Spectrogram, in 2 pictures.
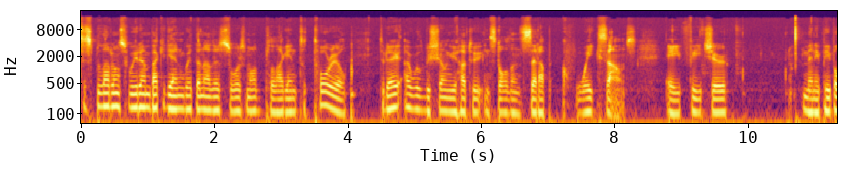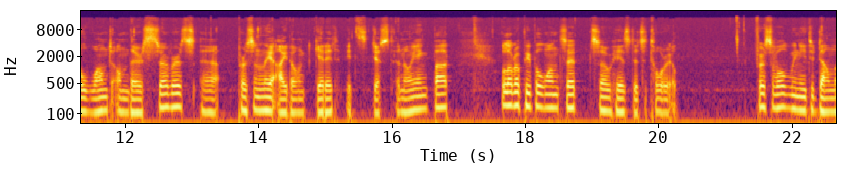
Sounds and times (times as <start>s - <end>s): Speech: 0.0s - 9.8s, 10.7s - 16.9s, 17.6s - 20.3s, 21.5s - 22.6s.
